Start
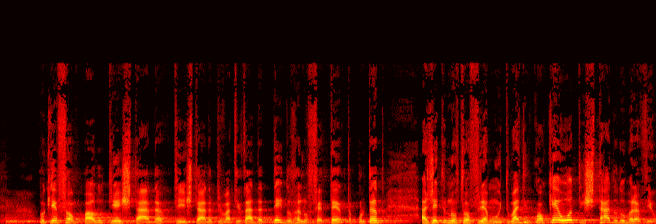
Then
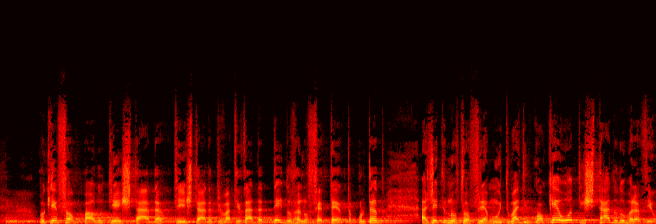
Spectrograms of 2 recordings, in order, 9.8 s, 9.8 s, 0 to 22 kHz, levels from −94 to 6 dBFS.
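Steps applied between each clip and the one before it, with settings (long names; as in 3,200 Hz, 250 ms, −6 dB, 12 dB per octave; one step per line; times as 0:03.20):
low-pass filter 10,000 Hz 24 dB per octave
downward compressor, threshold −29 dBFS, peak gain reduction 8.5 dB
level +2 dB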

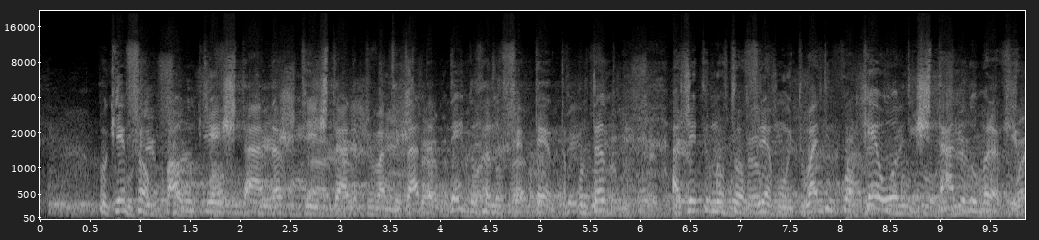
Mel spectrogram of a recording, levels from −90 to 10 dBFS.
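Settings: delay that swaps between a low-pass and a high-pass 435 ms, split 1,000 Hz, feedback 70%, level −11.5 dB
leveller curve on the samples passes 1
delay with pitch and tempo change per echo 90 ms, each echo −4 semitones, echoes 2, each echo −6 dB
level +5.5 dB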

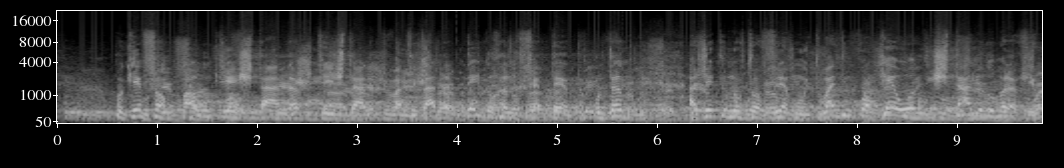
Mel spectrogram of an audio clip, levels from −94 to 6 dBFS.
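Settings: surface crackle 25 per second −33 dBFS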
